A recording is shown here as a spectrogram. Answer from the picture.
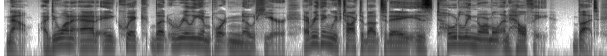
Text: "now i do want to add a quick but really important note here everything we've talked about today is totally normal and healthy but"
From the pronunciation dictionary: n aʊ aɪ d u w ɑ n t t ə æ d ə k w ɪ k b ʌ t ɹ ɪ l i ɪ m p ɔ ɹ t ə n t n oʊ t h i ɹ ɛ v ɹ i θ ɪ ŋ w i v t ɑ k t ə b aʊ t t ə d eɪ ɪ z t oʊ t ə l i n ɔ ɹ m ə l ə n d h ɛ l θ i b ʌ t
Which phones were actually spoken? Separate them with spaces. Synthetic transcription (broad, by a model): n aʊ aɪ d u w ɑ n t t æ d ə k w ɪ k b ʌ t ɹ ɪ l i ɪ m p ɔ ɹ t n n oʊ t h i ɹ ɛ v ɹ i θ ɪ ŋ w i v t ɑ k t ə b aʊ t t ə d eɪ ɪ z t oʊ t l i n ɔ ɹ m l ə n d h ɛ l θ i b ʌ t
